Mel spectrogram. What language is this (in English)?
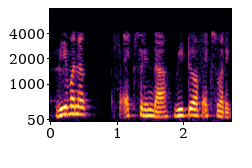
Kannada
